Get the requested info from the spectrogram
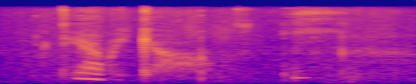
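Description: A person speaking softly in a whisper, a brief word or two about half a second in, then quieter breathy sounds.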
